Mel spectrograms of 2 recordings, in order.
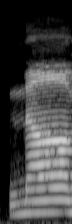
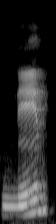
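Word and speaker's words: Name: नाम में तो ये है नॉट नेम नाम में।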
